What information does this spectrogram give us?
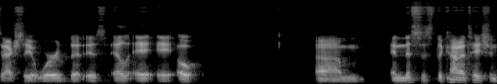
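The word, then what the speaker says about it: ἐλεέω: How do you pronounce it? Leeo. That's how you pronounce it. The spelling is ELEEO. Leeo.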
